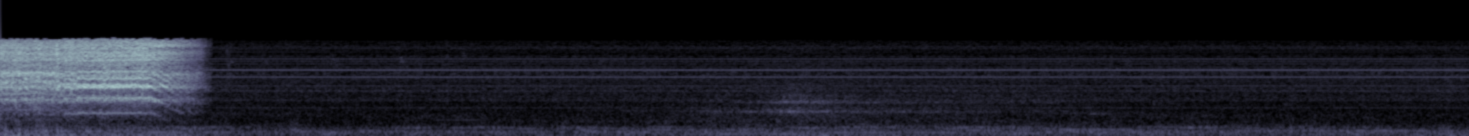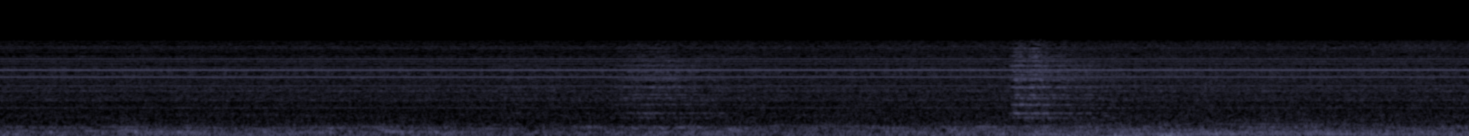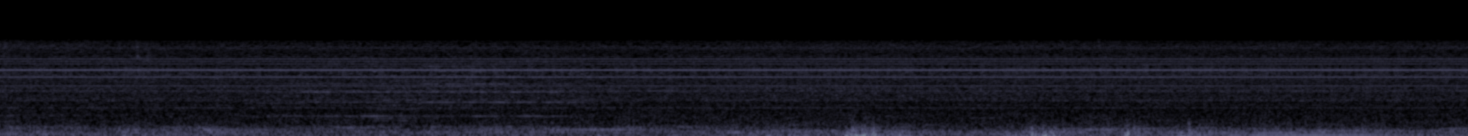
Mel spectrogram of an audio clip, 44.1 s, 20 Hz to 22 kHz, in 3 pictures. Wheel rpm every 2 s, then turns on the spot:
140, 0, 0, 0, 0, 0, 0, 0, 0, 0, 0, 0, 0, 0, 0, 0, 0, 0, 0, 0, 0, 0.
none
